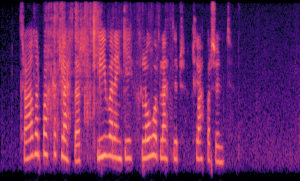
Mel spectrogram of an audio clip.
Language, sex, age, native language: Icelandic, female, 20-29, Icelandic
